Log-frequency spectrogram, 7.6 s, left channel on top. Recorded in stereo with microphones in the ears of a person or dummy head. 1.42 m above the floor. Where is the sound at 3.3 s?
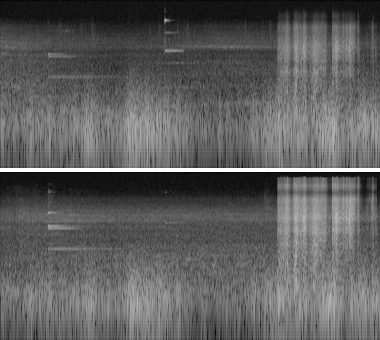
85° left.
